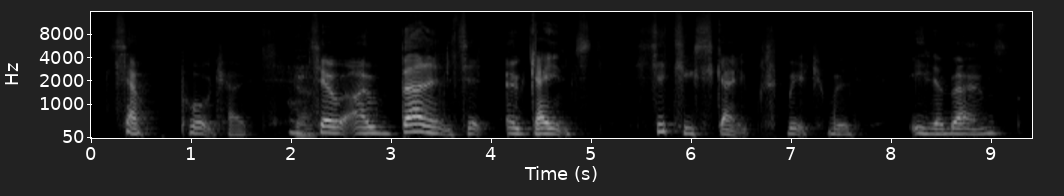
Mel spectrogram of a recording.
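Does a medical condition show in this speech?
Yes: cerebral palsy; affects physical movement when making art.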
